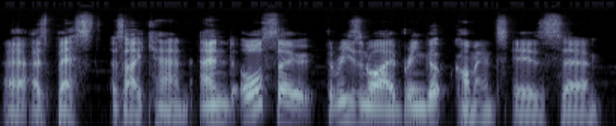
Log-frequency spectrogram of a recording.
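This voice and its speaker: A young man giving calm, casual commentary over his own gameplay, soft-spoken and pausing often with fillers. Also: medium pitch, dry recording, clean studio sound. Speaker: gaming channel host.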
